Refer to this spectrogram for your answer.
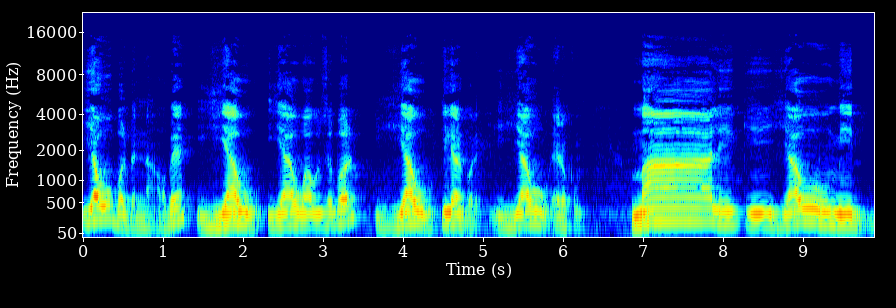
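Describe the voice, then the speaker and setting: A Bangladeshi man teaching recitation, higher-voiced. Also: a bit bright. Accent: Bangladeshi Bengali. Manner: spells out letters and vowels, then chants words slowly and drawn out; quick spoken explanations between slow chanted syllables. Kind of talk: step-by-step recitation lesson.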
